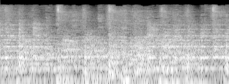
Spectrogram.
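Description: A large steel orchestra playing live: many steel pans struck together in a full, continuous ensemble, with percussion underneath.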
